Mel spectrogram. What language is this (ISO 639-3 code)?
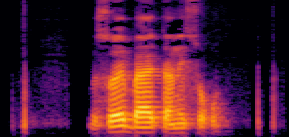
eto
